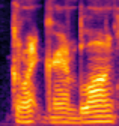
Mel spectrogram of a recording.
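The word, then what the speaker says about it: Grand Blanc: how is gr blank Gran Blanc looking people always pronounce it the two ways and it drives me nuts it's either Gran Blanc or gr blank just pick one but no Nick you're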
